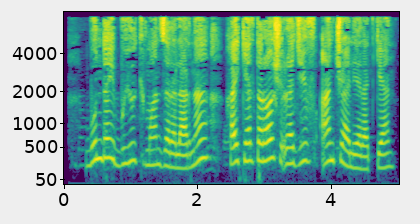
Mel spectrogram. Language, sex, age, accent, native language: Uzbek, female, 19-29, Farg'ona, Uzbek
